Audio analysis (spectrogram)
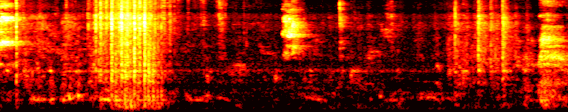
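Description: Mayurpankhi pigeons coo softly at close range in a series of low, rolling calls, with brief bursts of wing flapping and rustling between them.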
